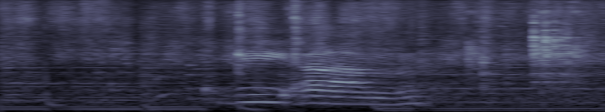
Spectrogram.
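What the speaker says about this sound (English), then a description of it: "It says to stir this for a minute like this" A spoon stirring broccoli cheese potato soup in a metal pot, scraping and clinking in short strokes at close range, with a voice talking over part of it.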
